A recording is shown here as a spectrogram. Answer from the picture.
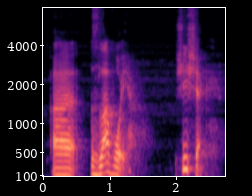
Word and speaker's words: Slavoj Žižek: Which essentially, and I've been talking about it before on the podcast, Slavoj Žižek, apparently this is how you pronounce him, modern day philosopher, actually pretty prominent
